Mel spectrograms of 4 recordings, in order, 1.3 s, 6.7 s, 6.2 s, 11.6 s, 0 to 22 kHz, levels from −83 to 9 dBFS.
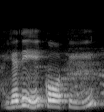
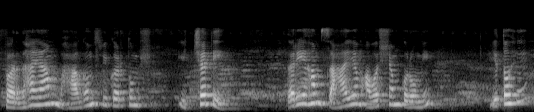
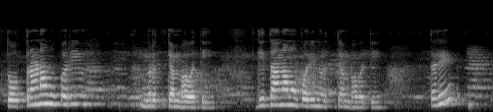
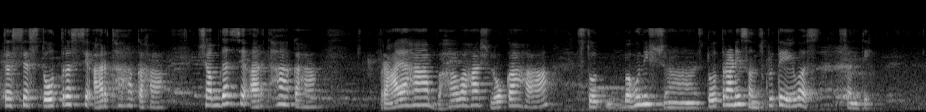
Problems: constant background noise, continuous background conversations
